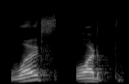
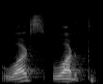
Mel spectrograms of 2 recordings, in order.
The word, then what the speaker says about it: Wordsworth: আর্থ, মানে দুটো একসাথে তো এই জন্য একটু উচ্চারণের সমস্যা হবে। ওয়ার্ডস ওয়ার্ডস ওয়ার্থ, ওকে? ওয়ার্ডস ওয়ার্থ।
